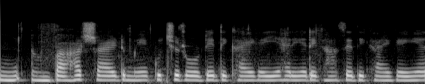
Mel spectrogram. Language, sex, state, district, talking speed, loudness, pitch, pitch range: Hindi, female, Odisha, Khordha, 195 wpm, -18 LUFS, 195 Hz, 195-205 Hz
